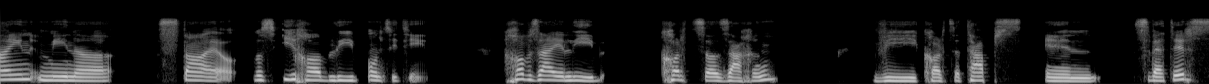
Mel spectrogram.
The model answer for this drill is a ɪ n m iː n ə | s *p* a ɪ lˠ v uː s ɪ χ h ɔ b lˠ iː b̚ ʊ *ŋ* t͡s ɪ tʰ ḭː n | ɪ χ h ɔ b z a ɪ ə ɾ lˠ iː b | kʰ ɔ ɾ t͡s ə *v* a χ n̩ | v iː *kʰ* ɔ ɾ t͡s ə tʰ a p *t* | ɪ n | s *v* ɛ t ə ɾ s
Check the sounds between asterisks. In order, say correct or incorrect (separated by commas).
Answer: incorrect, incorrect, incorrect, correct, incorrect, correct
